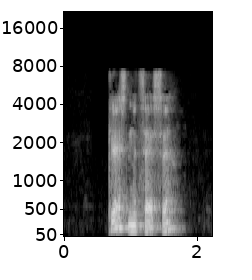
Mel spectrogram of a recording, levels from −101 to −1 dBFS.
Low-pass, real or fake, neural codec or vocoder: 7.2 kHz; real; none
